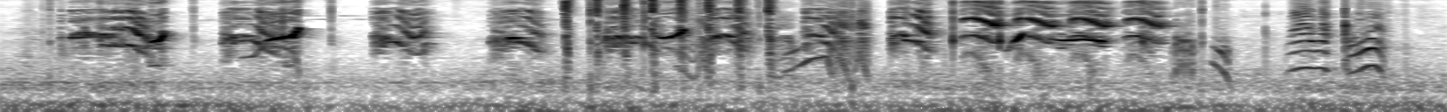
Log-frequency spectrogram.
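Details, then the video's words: Green parrots kept as pets chattering nonstop: harsh, buzzy squawks and wavering whistled notes tumble over one another, broken by sharp clicking sounds throughout. "talking parrot"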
